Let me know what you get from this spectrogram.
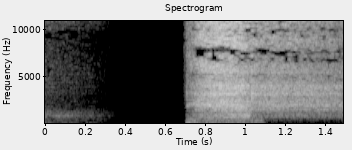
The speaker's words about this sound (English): You'll hear throughout the song as well a bunch of gasps that come in before the end of every beat.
